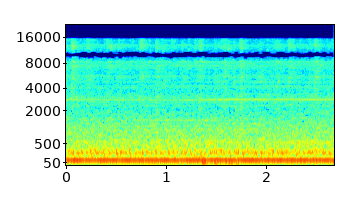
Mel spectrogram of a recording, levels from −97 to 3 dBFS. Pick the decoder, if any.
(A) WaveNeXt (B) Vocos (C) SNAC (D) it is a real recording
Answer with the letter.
D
